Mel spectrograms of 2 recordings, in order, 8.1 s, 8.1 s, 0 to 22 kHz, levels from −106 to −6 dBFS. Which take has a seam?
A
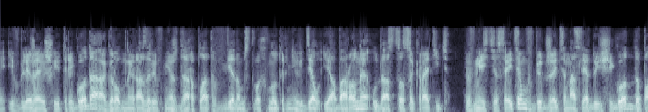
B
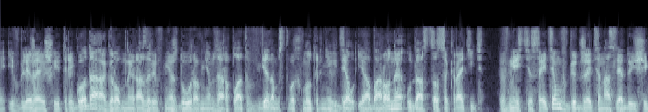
A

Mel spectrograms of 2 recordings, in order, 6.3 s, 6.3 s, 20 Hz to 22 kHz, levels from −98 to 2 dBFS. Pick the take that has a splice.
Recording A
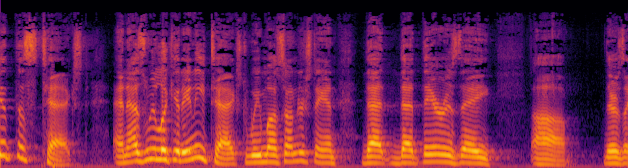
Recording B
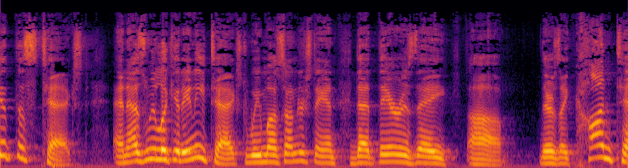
B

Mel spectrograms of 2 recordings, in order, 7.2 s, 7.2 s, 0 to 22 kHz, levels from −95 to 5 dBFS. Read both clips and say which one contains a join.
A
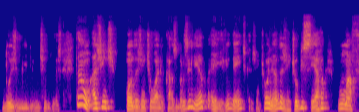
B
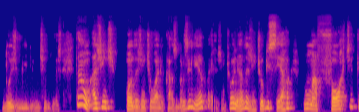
B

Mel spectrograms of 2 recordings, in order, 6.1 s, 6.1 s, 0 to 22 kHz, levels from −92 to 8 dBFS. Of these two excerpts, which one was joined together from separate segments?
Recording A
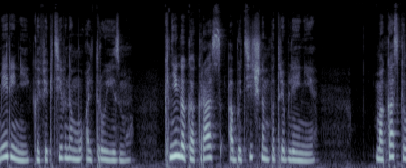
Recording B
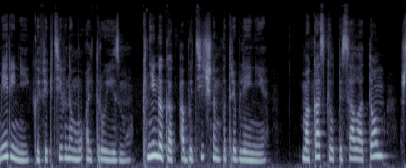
B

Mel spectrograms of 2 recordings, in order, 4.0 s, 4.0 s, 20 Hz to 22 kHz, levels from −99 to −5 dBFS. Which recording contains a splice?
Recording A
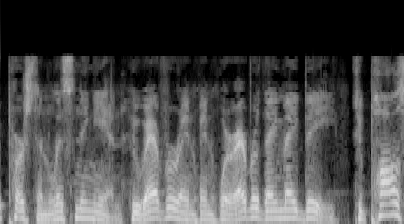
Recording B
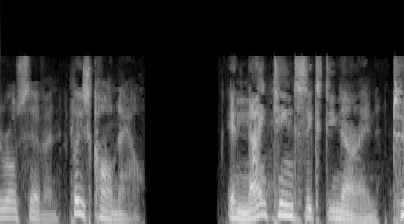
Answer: A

